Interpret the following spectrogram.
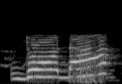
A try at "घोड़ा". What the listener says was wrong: Ghoda. It is Doda nahi. Dekho, dha means this letter. Dha. It is ga. Ghoda.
